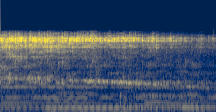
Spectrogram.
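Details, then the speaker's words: FTX Outback RC car small motor and gearbox on bench supply after oiling bearings, run near maximum then slowed: high steady electric whine with light gear chatter fading as it slows; normal, slightly noisy gearbox. "noisy as I say if I slow right down oh yeah one and a half volts and she's spinning away quite happening a bit yeah it's pretty good"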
